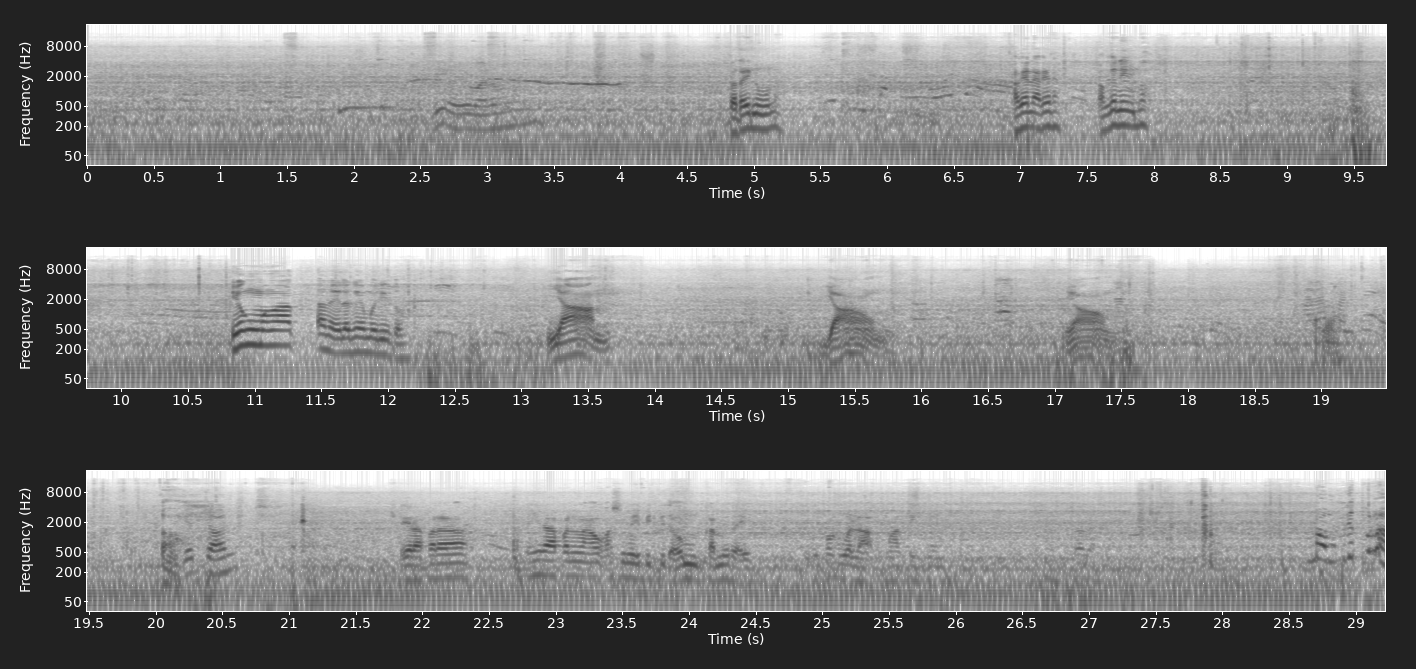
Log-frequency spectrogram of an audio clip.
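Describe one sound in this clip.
Paper bags rustle as they are handled.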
